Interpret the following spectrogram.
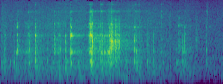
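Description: Irregular metallic clicking and rattling from a steel motorcycle roller chain and a chain splitter/riveter tool being handled and fitted onto the links, densest around the middle and thinning near the end.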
